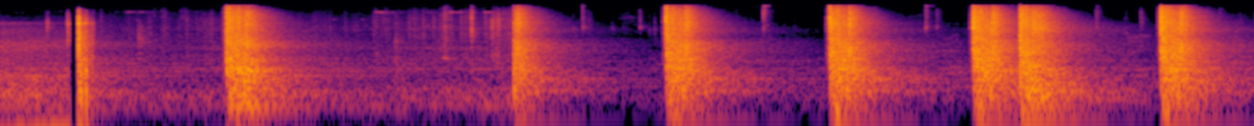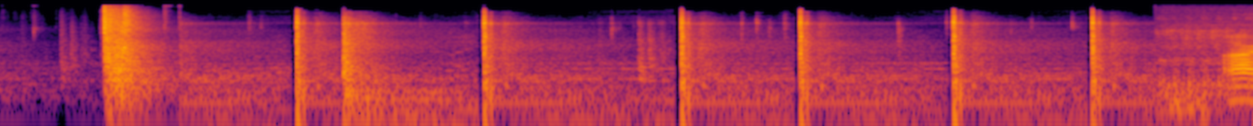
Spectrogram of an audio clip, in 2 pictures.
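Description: Gunshots crack and boom one after another, echoing in a large hard room.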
